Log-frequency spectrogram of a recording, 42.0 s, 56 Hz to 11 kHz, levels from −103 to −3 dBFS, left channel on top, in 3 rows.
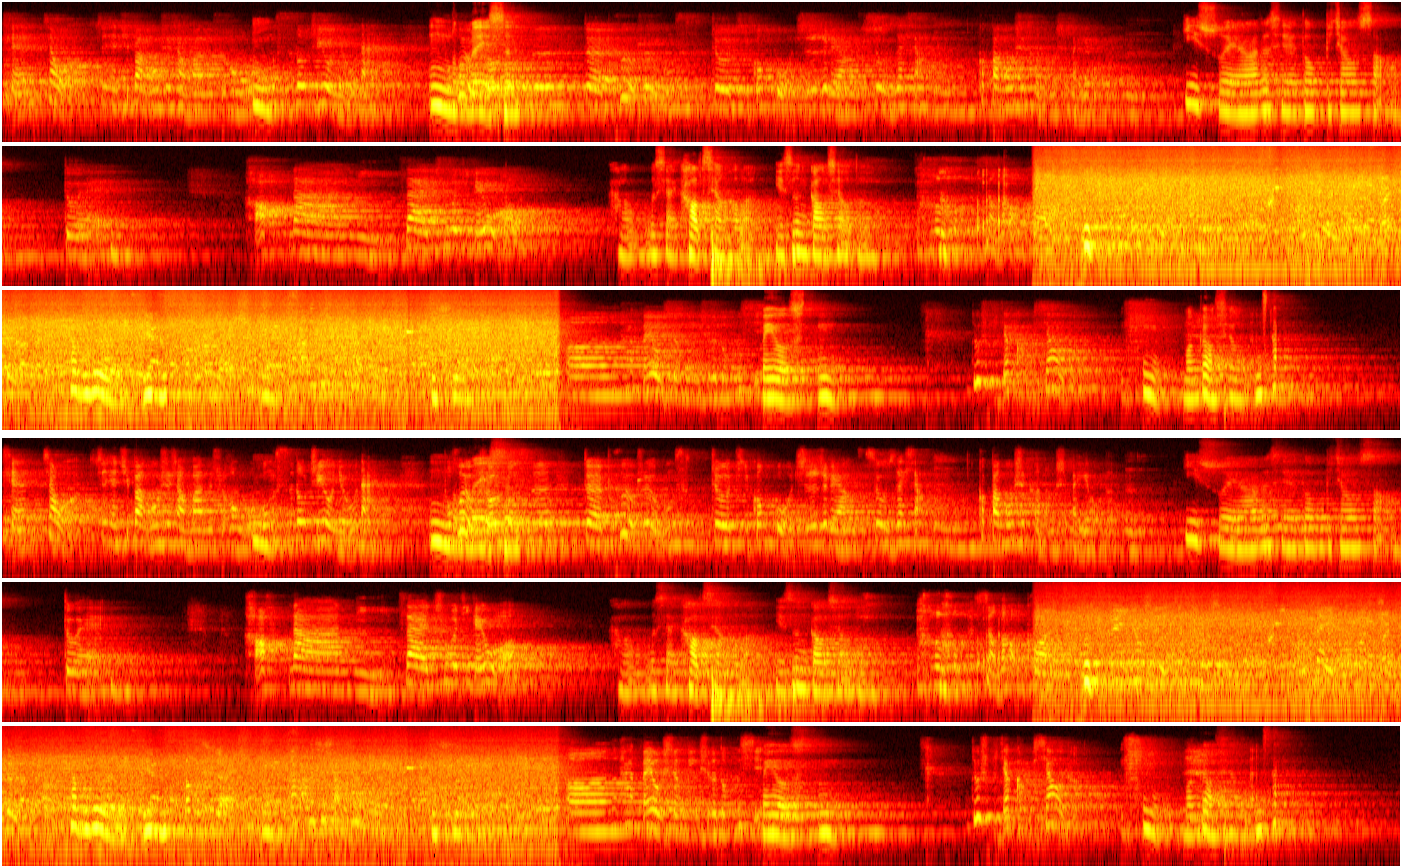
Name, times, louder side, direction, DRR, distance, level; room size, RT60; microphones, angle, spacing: voice 1, 0.0-4.2 4.4-11.4 14.6-15.0 16.4-19.1 22.5-22.8 23.1-26.3 26.7-28.6 29.8-32.0 33.2-35.6 37.2-37.3 37.6-38.7 39.2-39.5 39.8-40.1 40.4-40.5, right 2 dB, 50° right, 2 dB, 2.6 m, -36 dB
voice 2, 4.3-5.2 11.8-14.0 15.1-15.2 20.1-22.8 23.4-23.5 24.8-24.9 28.7-29.6 30.6-30.8 32.3-32.7 35.6-36.4 39.4-40.7, left 2 dB, 60° left, 6 dB, 1.4 m, -31 dB
sound 1, 24.3-33.6, left 7 dB, 35° left, 0.5 m, -27 dB
28.5 x 14.0 x 8.5 m, 2.4 s
head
